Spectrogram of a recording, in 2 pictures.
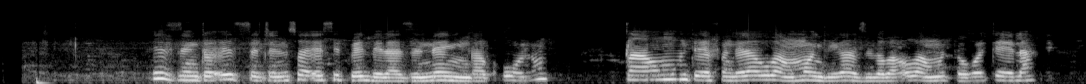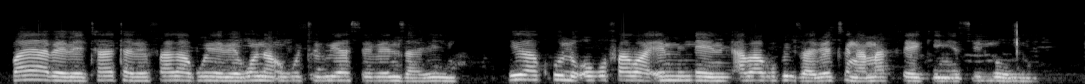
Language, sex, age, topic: North Ndebele, female, 25-35, health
